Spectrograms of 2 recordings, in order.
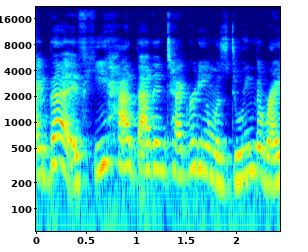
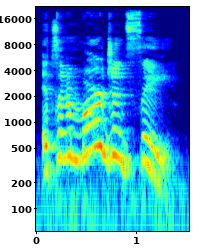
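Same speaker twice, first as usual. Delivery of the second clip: higher, louder alarmed call; urgent cry; 8 semitones higher, 4 dB louder than usual. Acted. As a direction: cry out for help. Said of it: "cried Ozzy".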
